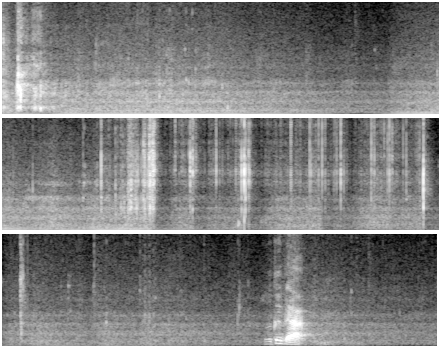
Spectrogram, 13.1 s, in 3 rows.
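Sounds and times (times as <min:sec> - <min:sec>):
watermelon being bitten and chewed: 0:00.0 - 0:02.5, 0:04.0 - 0:10.5.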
